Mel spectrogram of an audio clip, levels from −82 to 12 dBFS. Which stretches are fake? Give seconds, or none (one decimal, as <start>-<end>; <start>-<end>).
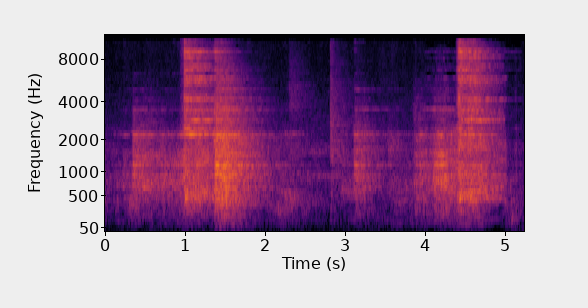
4.0-5.2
